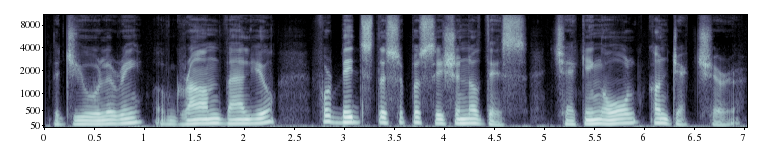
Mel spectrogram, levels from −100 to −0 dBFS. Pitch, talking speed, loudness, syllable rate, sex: 115 Hz, 110 wpm, -18 LUFS, 4.1 syllables/s, male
